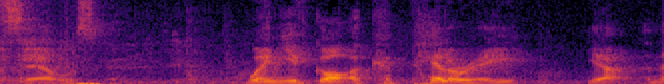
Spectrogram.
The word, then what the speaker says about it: capillary: When you've got a capillary, yeah, and that's the right way to say it, not capillary, but capillary.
